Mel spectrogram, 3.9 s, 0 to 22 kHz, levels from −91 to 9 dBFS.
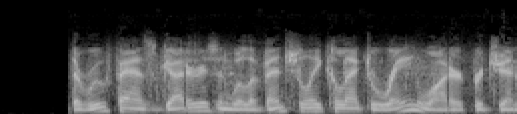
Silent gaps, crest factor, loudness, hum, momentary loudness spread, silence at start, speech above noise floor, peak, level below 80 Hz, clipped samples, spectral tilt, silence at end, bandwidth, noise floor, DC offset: none; 18 dB; -19 LUFS; none; 4 LU; 0.55 s; 66 dB; -2 dBFS; -60 dBFS; under 0.1%; -7 dB/octave; 0 s; 6.6 kHz; -85 dBFS; under 0.1%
